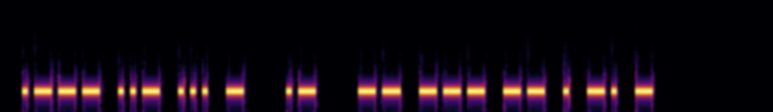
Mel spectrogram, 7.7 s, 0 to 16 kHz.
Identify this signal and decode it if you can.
Morse code, heard as a keyed tone, about 20 wpm, 700 Hz. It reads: JUST A MOMENT
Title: Sets of 5 Words Encore 20wpm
